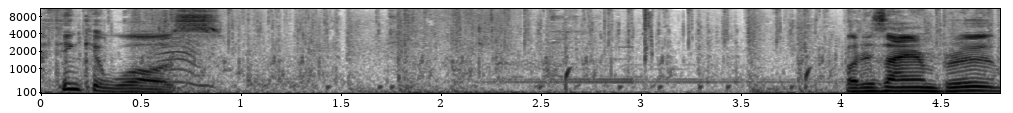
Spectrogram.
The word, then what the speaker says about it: Irn-Bru: What is Irn-Bru? Well, brew is spelled BRU, but it's Scotland's national drink.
